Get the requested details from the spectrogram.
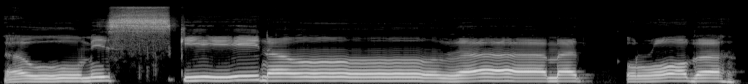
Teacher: مس سیٹی جیسی آواز نکالیں گے، نون کے اوپر اخفا ہوگا، مت تا کو باریک پڑھیں گے اور را کے اوپر زبر ہے تو را کو موٹا پڑھیں گے.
